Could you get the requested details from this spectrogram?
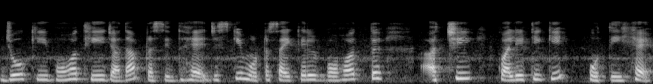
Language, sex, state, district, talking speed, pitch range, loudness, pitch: Hindi, female, Bihar, Samastipur, 140 wpm, 195-245 Hz, -17 LUFS, 215 Hz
